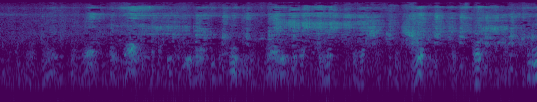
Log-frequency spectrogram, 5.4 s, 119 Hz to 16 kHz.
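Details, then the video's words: Young little egrets begging in a second nest: continuous overlapping harsh, wheezy rasps and chatter of uneven rhythm, growing louder after the first second. "Baby bird little egre waiting for food (2st nest)"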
